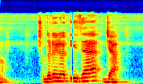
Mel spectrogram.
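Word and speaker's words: إِذَا: উচ্চারণ হয় শব্দ হল ইজ ইজা শব্দটা লাম্বা হইব এক আলিফ জালের সাথে আলিফ আছে জাতিলানি মধ্যে মুত্তাস নাসরুল্লাহ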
